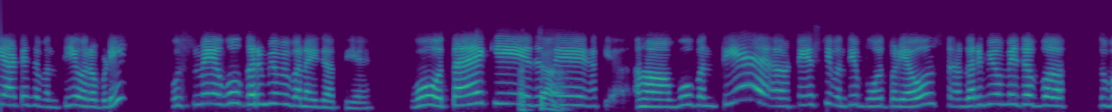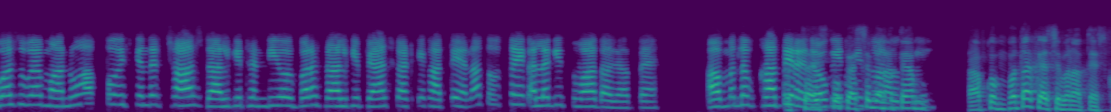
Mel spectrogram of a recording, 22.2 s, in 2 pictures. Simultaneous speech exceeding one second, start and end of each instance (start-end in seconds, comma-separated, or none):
19.0-20.4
